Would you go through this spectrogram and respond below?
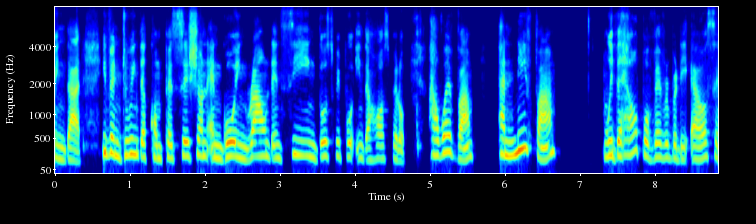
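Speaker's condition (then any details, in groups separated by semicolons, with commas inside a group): No condition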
